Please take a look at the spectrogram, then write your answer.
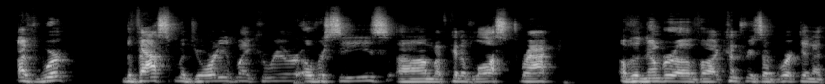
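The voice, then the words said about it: American accent. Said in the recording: “back in the US, where I'm originally from, as you can tell from the accent”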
